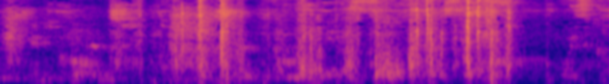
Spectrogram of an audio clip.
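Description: Rummaging in a pencil case: plastic pens and markers clicking and rattling against each other in a quick run of small knocks, starting about a second in and stopping shortly before the end.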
